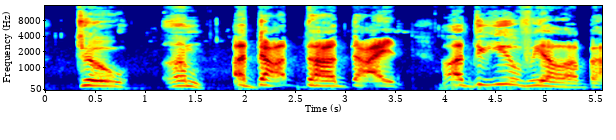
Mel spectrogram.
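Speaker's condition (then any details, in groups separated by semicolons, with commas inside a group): Ataxia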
